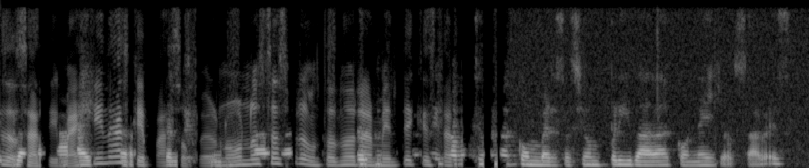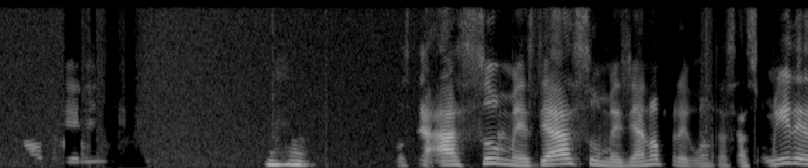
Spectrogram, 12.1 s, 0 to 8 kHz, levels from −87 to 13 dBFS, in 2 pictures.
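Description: From the start to 3.82 s the speech is suppressed in double talk, in total around three seconds of it. The level sinks by something like 40 dB at its deepest and parts drop out in fragments, most likely because an echo canceller heard the far side talking at the same time and turned the near talker down along with the echo. On a waveform the envelope pinches to almost nothing in patches. A spectrogram shows the speech bands fading or breaking up, with the upper harmonics going first.

Inside that stretch, at 1.37 to 1.47 s, comes the first echo leak: a faint copy of the speech trailing 291 ms behind, roughly 20 dB under the main level. It is likely caused by a loudspeaker-phone canceller that didn't remove everything its microphone picked up. More leaks with the same 291 ms delay follow at 6.49 to 6.74 s (weaker, around 30 dB down), 9.82 to 10.42 s and 11.30 to 11.44 s (both about 20 dB down). 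On a spectrogram they look like pale duplicates of earlier speech patterns, shifted right by that fixed delay.

The background is gated by the echo canceller at 6.85 to 7.15 s, 9.55 to 9.67 s and 10.91 to 11.95 s. The room sound drops by about 29, 33 and 40 dB respectively, then returns once the canceller releases. The room tone briefly vanishes to near silence. A waveform shows the noise floor collapsing to a flat line, and a spectrogram shows a vertical gap across the whole band, which tops out at 8 kHz.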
